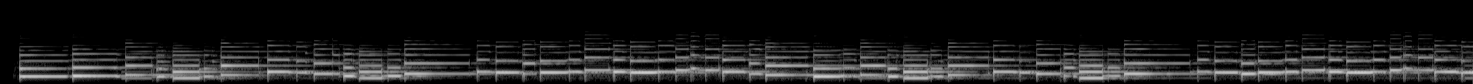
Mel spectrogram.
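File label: D major, Irish mandolin; The Ballroom Favourite; Belmuse EM-190 electric mandolin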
